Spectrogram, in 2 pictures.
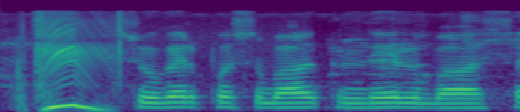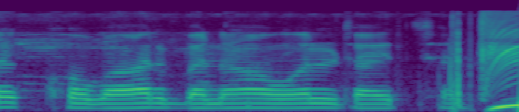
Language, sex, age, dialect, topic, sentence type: Maithili, male, 36-40, Southern/Standard, agriculture, statement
